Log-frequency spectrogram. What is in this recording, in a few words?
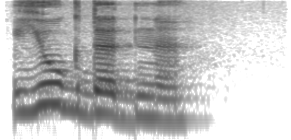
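"югдӧдны", Komi, female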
